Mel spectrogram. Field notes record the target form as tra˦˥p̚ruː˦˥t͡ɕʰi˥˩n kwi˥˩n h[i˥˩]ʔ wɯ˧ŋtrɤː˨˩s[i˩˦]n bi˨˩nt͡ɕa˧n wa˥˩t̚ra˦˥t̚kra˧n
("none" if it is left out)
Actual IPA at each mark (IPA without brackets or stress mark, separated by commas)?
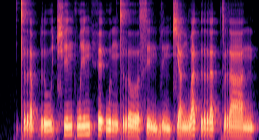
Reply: e˥˩, i˩˦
